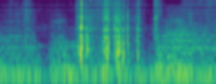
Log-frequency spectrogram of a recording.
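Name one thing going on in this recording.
A plastic bag crinkles as a hand touches it.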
